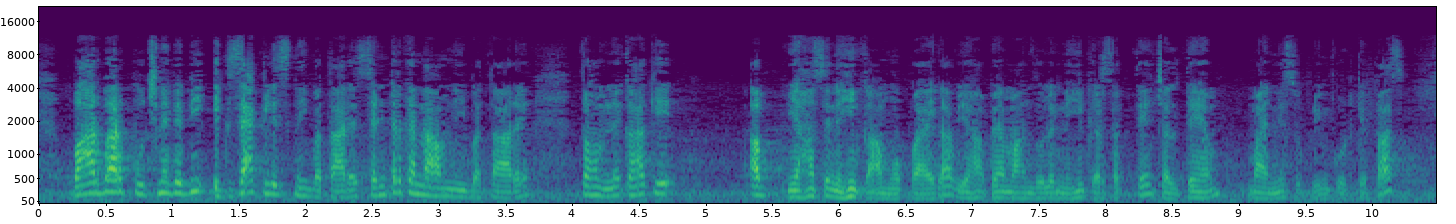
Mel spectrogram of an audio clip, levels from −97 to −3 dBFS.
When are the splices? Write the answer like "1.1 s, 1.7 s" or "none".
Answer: none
